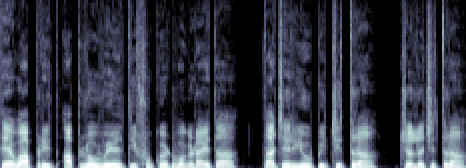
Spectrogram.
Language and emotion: Goan Konkani, neutral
